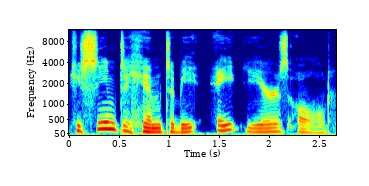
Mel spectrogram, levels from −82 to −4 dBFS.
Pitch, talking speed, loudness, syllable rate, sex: 130 Hz, 200 wpm, -17 LUFS, 4.3 syllables/s, male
